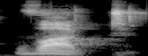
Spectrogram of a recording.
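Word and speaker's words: worked: वर्क्ड। ठीक है? ये ड नहीं बोलेगा। ट बोलेगा। वर्क्ड होगा या वर्क्ड? वर्क्ड ट जब उच्चारण करोगे तो डी का साउंड टी में आ जाएगा।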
